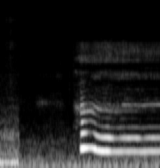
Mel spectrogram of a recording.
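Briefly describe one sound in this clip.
A television plays a short musical chime.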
